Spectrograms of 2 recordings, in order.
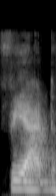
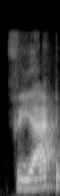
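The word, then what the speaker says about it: fiat: हाँ, फ्लैट आई है ये, फियाट मनी। हाँ, फियाट मनी कुछ लोग बोलते हैं, या तो फायट मनी कुछ लोग बोलते हैं, दोनों ही सही है।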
